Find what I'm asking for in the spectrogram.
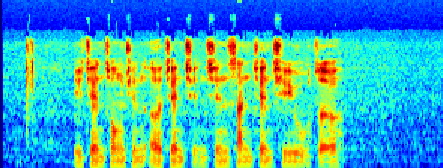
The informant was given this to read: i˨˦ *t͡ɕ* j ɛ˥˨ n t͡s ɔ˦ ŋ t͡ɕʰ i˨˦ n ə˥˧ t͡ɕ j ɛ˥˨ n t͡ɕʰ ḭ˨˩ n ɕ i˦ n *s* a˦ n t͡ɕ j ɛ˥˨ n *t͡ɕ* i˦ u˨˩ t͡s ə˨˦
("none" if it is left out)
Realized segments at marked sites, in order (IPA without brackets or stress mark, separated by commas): t͡ɕ, s, t͡ɕʰ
